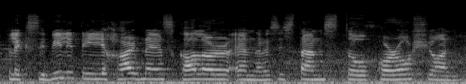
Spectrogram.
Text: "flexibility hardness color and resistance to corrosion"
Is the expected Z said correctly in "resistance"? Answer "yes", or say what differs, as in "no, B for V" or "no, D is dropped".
no, S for Z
